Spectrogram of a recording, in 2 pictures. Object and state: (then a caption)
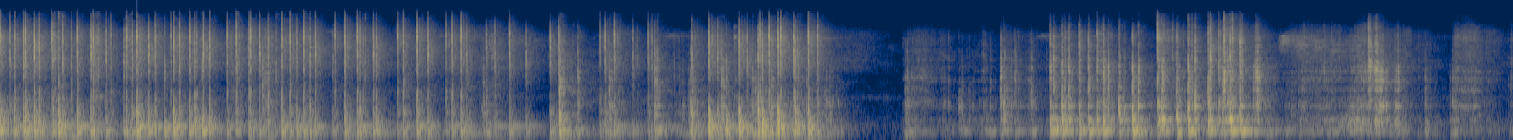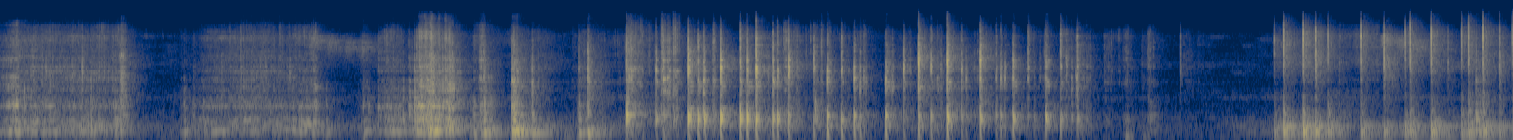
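Wooden table edge trim tapped with nails. Long nails tap rapidly on the solid wooden edge strip of a tiled tabletop, making dense, bright, dry clicks with almost no ring. The tapping comes in quick bursts separated by brief pauses, some stretches softer and sparser than others.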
